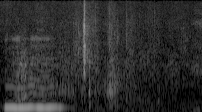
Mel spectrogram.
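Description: A short hummed "mm" from a voice, held on one steady pitch for about half a second, followed by quiet with a faint click.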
